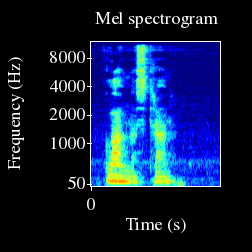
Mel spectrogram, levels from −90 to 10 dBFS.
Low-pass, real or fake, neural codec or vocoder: 10.8 kHz; fake; vocoder, 44.1 kHz, 128 mel bands, Pupu-Vocoder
